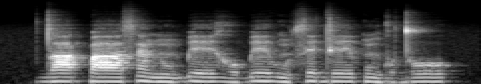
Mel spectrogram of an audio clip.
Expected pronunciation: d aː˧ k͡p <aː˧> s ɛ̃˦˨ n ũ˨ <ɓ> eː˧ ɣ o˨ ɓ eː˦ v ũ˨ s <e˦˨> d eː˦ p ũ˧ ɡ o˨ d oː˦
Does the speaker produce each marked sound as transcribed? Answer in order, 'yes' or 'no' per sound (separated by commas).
yes, yes, no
